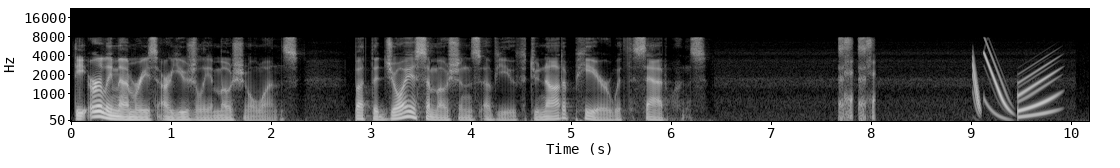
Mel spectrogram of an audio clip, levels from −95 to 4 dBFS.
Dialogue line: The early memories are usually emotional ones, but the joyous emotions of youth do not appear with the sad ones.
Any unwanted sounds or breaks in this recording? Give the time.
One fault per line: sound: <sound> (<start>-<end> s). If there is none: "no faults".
sound: laugh (7.7-8.0 s)
sound: chirp (9.0-9.9 s)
